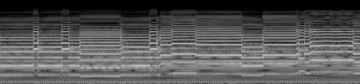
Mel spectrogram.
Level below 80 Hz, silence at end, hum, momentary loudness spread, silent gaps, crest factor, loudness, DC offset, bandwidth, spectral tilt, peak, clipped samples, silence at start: -52 dBFS; 0 s; none; 2 LU; none; 12 dB; -16 LUFS; under 0.1%; over 20 kHz; -1 dB/octave; -6 dBFS; under 0.1%; 0 s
